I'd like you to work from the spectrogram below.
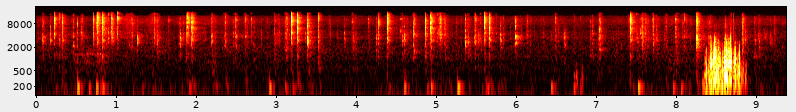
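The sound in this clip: Typing a message on a computer keyboard: soft, irregular clicks of keystrokes tapping along at an uneven pace, faint throughout, with a louder burst of noise near the end.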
